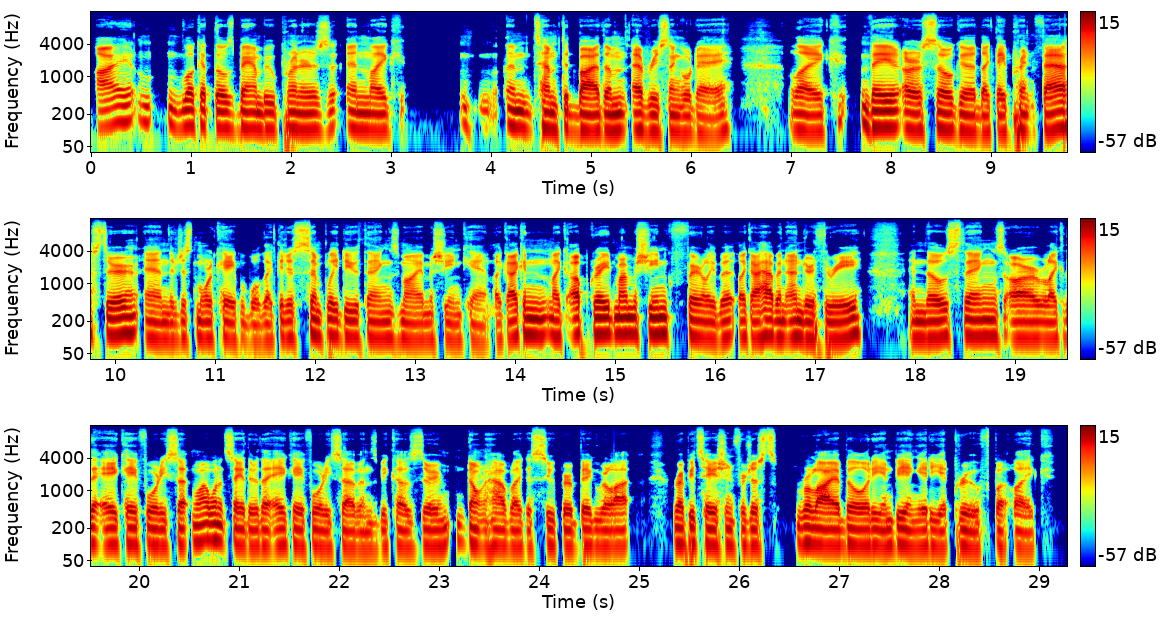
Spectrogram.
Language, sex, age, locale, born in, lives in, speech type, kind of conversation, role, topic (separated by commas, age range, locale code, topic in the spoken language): English, male, 30-34, en-US, United States, United States, conversation, unstructured, none, What new hobby have you started recently, and how is it going so far?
